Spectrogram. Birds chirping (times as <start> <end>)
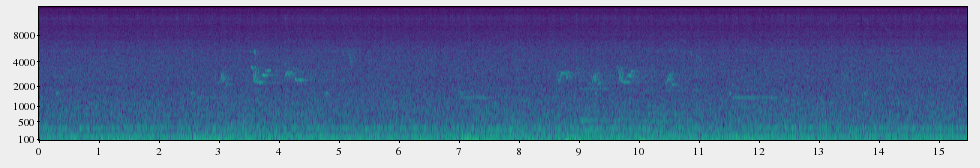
7.0 14.8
